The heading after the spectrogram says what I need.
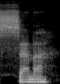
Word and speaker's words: Cena: Pronounced Senna. Senna, like the driver, is he gonna star in the F1 documentary or something, or F1 biopic?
